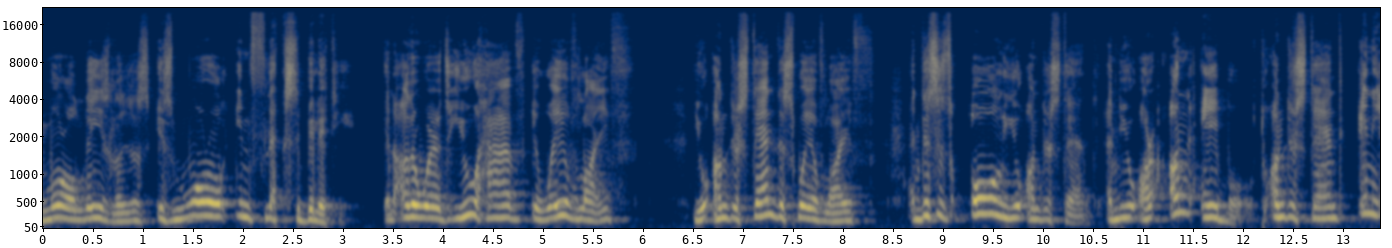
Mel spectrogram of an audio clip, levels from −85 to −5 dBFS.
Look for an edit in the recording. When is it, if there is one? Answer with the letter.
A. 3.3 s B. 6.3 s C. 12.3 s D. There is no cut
D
